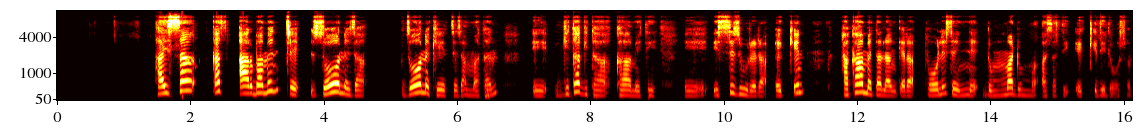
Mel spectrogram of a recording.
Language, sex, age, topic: Gamo, male, 18-24, government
